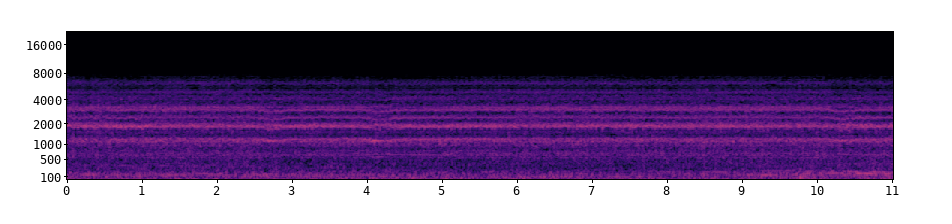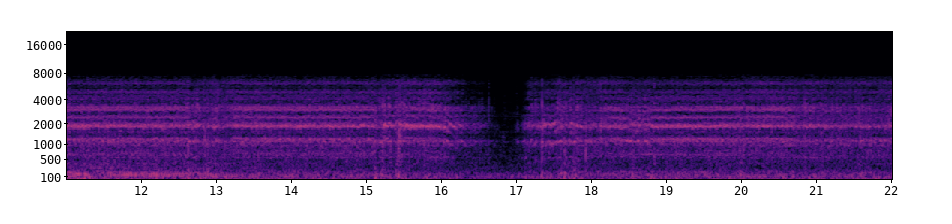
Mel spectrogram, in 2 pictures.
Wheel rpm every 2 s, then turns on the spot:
160, 160, 160, 160, 160, 160, 160, 160, 80, 160, 160.
none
